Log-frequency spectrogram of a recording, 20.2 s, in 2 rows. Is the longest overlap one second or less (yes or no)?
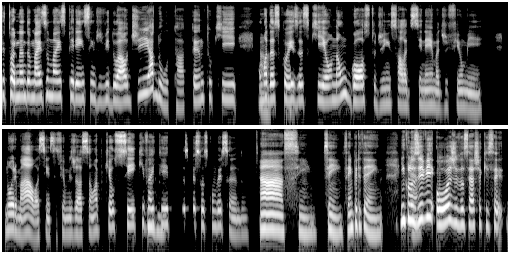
yes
